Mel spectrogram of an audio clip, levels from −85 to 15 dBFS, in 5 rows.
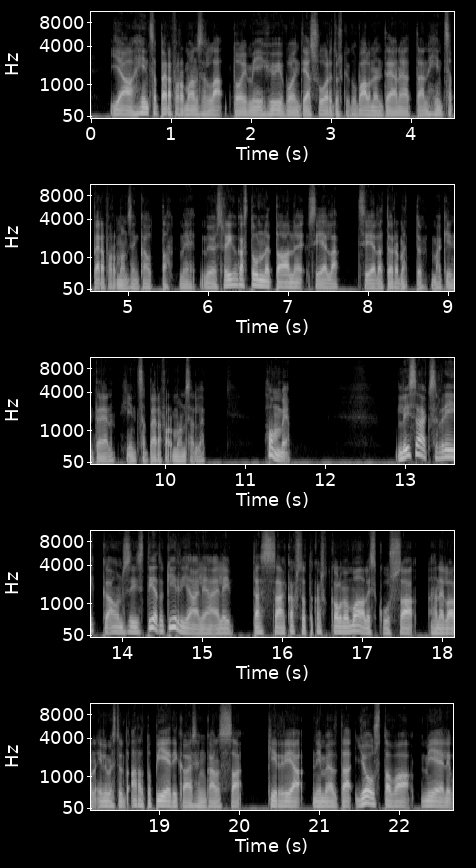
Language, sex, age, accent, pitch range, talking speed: Finnish, male, 20-39, native, 85-105 Hz, 105 wpm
